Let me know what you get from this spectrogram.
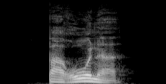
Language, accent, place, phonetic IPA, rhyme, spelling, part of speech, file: German, Germany, Berlin, [baˈʁoːnə], -oːnə, Barone, noun, De-Barone.ogg
- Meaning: nominative/accusative/genitive plural of Baron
